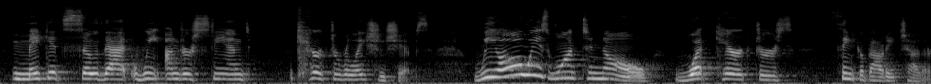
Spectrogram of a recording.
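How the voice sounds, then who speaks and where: A woman's voice: a little high, darkish tone. A woman hosting a podcast, giving an emphatic lesson on storytelling. She asks questions and works through examples. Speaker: podcast host and writing teacher.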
